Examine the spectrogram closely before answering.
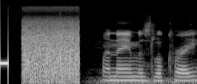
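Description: A woman talks close to a phone microphone.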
